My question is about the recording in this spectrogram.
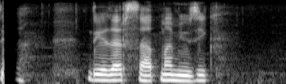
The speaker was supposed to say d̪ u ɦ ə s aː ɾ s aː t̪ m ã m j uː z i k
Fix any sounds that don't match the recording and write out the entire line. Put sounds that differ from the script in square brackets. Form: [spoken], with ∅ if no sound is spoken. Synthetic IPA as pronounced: d̪ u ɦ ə [z] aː ɾ s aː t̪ m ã m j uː z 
